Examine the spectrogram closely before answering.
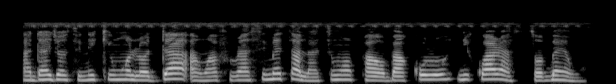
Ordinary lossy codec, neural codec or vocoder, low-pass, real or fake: none; none; 7.2 kHz; real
